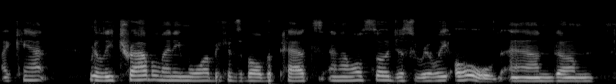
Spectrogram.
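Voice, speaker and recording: A woman with a dark, mellow tone and medium pitch speaks at a moderate pace with ordinary pitch variation, in a dry, close sound with no echo. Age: 80s+. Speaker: short-term rental host. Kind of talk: public testimony. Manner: halting, many fillers.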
